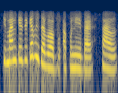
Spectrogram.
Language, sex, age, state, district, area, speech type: Assamese, female, 18-30, Assam, Sonitpur, urban, conversation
